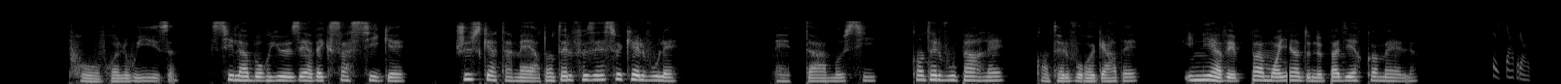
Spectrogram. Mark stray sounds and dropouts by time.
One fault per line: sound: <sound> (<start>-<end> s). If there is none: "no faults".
sound: dropout (12.9-12.9 s)
sound: chirp (14.9-15.4 s)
